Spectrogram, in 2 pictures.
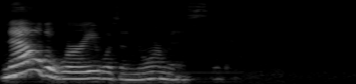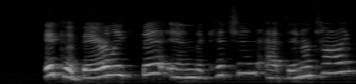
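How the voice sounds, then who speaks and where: High, very animated American woman reading to children. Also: muffled recording. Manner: simple, deliberately expressive phrasing addressed to children. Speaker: school principal reading to pupils. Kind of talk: picture book read-aloud for children.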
